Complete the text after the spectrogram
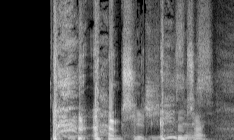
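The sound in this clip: Coughing from a person after a drink went down the wrong way: a rapid run of several harsh, loud coughs with some throat clearing, breaking out after a moment of silence.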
